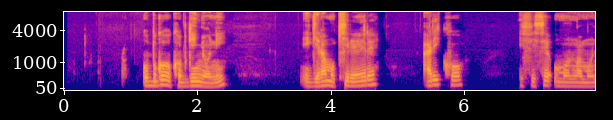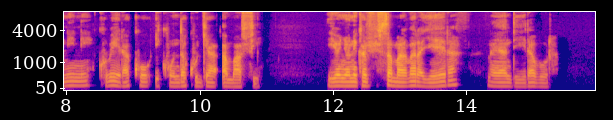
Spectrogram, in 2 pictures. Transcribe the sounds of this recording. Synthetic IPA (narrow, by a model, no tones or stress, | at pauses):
ubɡo̞ːkʰo̞bɡiːɲo̞ni | ɡiɾamukʰiɾe̞ːɾe̞ | a̰ɾikʰo̞ | ifise̞ʔumunŋwamuninikʰuβe̞ːɾakʰo̞ikʰuːndakʰuɾɟaʔːmafi | jo̞ɲo̞nikafiii̥samaβaɾajeːɾa | najaːndijiɾaβuɾa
